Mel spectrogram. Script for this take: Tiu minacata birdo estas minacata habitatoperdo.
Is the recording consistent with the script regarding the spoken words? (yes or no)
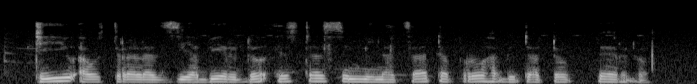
no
